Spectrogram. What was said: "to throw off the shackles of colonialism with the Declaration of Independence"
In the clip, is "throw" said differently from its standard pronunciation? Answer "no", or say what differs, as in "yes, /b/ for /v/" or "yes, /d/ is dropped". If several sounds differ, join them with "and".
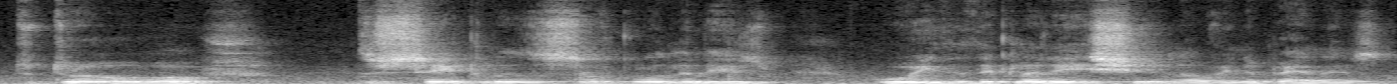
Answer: yes, /t/ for /θ/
